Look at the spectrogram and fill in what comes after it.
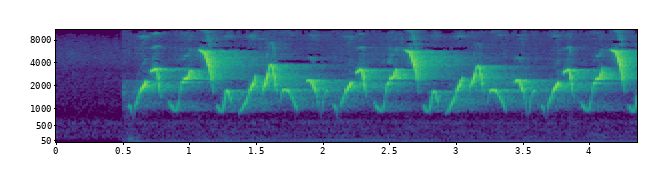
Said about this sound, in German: Noch ein Beispiel hier, sieht man es dann gleich noch besser, Frauser-Zaunkönige, die singen auch gerne Duette.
